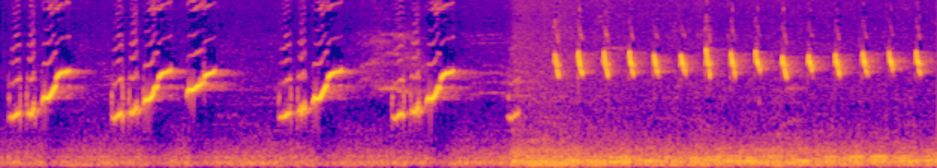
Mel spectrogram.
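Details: White-rumped shama kretekan song for provoking other shamas: groups of upward-slurred whistles in threes, then a rapid even string of sharp high clicking notes, roughly three per second, over low rumble.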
